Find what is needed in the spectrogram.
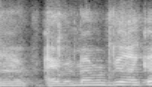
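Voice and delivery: ordinary talk, nothing marked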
